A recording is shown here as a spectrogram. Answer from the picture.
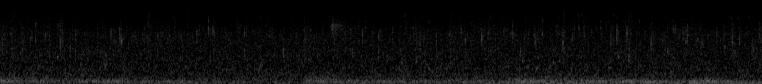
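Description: Steady rain falls without pause, a dense, even hiss of countless drops spattering on a surface, with a soft low rumble underneath and no voices.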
